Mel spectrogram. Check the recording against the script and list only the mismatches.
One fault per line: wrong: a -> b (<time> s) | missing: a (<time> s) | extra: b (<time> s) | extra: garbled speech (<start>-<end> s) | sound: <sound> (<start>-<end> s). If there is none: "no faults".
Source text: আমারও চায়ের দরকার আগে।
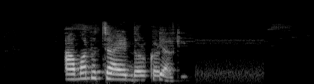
no faults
